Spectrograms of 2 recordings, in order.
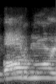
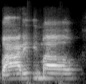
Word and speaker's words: Baltimore: You say Baltimore. You can say Charm City. You can say Bodimo.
